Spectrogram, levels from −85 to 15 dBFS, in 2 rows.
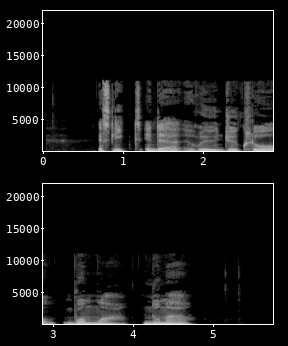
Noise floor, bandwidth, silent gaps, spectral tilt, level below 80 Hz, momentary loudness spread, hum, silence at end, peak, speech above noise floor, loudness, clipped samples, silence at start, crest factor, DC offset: -69 dBFS; 11.5 kHz; none; -6 dB/octave; -42 dBFS; 7 LU; none; 1.05 s; 0 dBFS; 53 dB; -18 LUFS; under 0.1%; 0.7 s; 18 dB; under 0.1%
